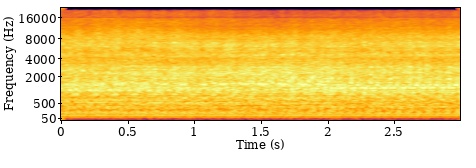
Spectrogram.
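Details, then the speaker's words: Old Cummins diesel truck at auction, no EGR cooler, particulate filter or diesel fluid, hood open: loud, even clatter at steady idle, no misses or extra knocks; typical old diesel noise, runs healthy. "there's no diesel particulate filters no diesel fluids that you got to put in it's just a good solid old motor but damn is it loud"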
